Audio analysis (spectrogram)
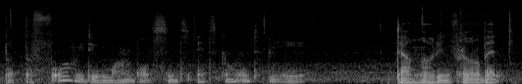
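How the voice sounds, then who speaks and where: A man hosting an ASMR livestream, chatting casually to viewers in a soft, mostly whispered, gentle and unhurried murmur. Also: low voice, animated, background noise.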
